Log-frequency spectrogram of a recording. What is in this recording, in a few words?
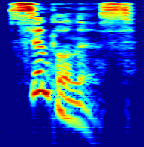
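"simpleness", British English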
